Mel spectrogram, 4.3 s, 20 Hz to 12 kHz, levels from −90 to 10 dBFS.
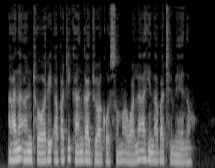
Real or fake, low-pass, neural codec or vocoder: real; 10.8 kHz; none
